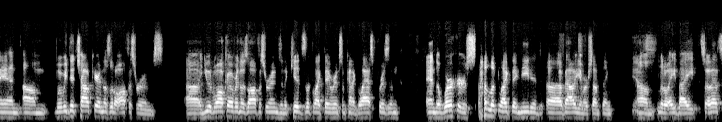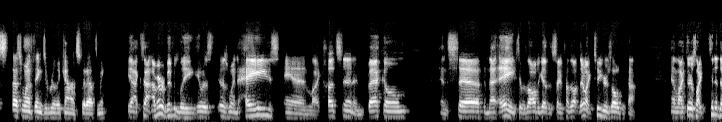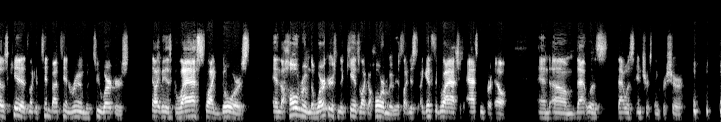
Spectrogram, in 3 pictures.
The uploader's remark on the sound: In this session on Zoom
